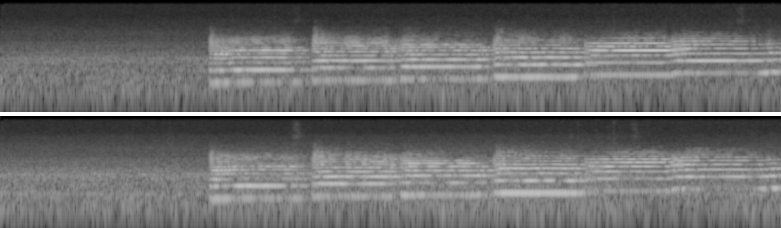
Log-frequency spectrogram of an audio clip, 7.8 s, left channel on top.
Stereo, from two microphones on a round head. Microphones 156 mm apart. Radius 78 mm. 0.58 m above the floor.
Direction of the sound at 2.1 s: 10° left (ahead or behind).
